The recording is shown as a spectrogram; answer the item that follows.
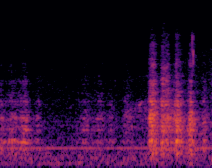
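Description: A person breathing hard, several short quick breaths close together starting about one and a half seconds in, over a faint steady hum.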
